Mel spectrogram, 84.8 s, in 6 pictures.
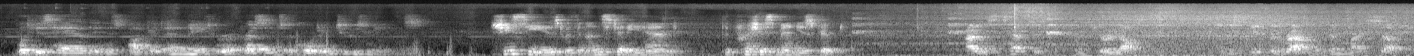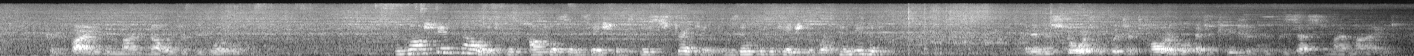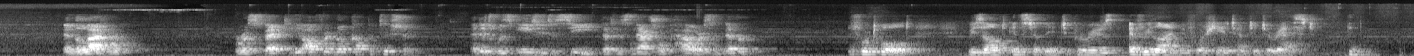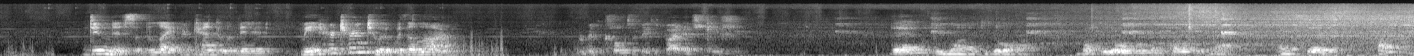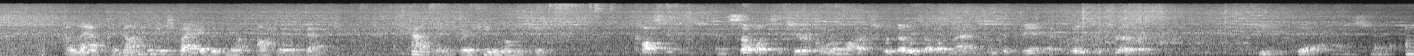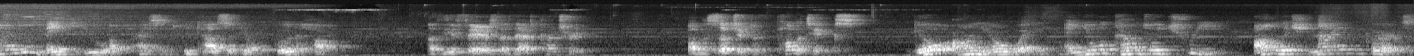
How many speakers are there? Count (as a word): three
